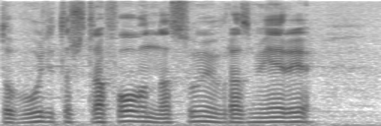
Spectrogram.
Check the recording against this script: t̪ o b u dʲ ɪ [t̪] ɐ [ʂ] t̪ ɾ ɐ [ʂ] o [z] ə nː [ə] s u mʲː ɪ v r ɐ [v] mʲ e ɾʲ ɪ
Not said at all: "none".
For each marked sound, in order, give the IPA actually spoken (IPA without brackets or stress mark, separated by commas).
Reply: t̪, ʂ, f, v, ɐ, z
